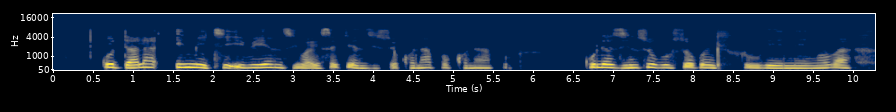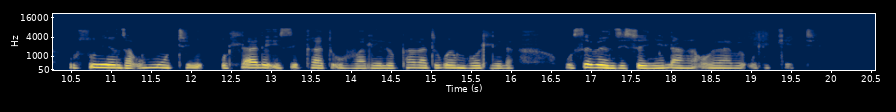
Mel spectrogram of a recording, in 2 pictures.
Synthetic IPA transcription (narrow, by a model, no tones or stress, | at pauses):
ɣud̥ʱala | imitʰiiβijend͡zʱiwaisɛt͡ʃʼend͡zʱiswɛ̰kʰɔnap̚ʰɔkʰɔnap̚ʰɔ | ɣulezint͡sʼuɣusɔɣweɬ | uɣenɛŋɔβa | usujɛnd͡zʱaʔumutʰḭ | uɬalɛʔisikʰatʰḭuvalɛlwɛpʰaɣatʰiɣwɛmbʱɔɮɛla | usɛβend͡zʱiswɛŋɛlaŋa̰ʔɔ̰jaβɛʔulikʰeːtʰɛ̥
